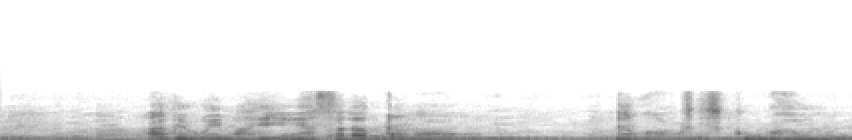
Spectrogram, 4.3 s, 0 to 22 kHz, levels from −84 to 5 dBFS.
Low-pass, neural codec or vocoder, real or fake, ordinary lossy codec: none; codec, 16 kHz, 2 kbps, FreqCodec, larger model; fake; none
